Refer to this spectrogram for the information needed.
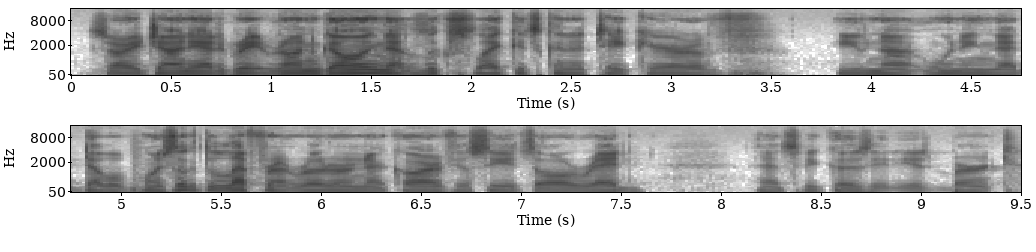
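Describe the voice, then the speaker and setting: At a fairly quick pace, a man talks at a medium pitch in a very clean recording with a silent background. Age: 60s. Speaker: sim racing commentator. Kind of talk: live commentary. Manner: animated.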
